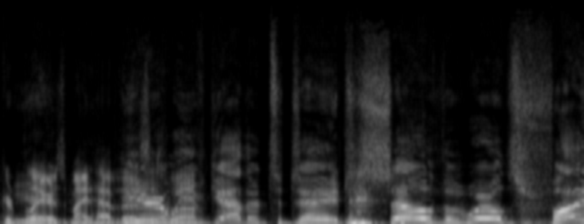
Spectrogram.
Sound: laughter

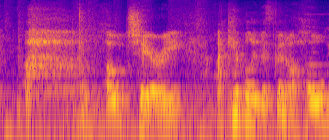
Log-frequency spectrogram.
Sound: sighs

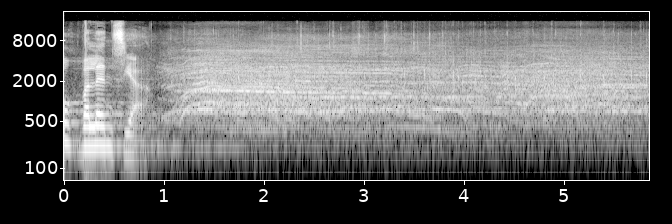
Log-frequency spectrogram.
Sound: audience cheering and applauding

